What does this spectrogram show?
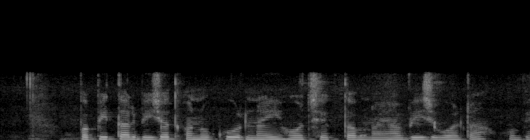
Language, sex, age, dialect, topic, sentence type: Magahi, female, 46-50, Northeastern/Surjapuri, agriculture, statement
